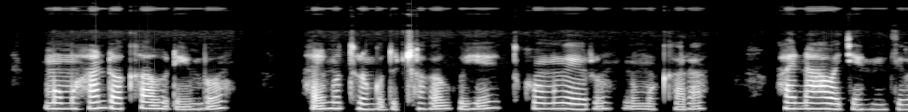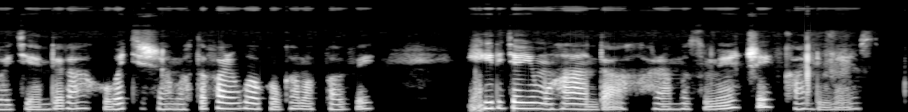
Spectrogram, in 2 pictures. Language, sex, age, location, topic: Kinyarwanda, female, 25-35, Nyagatare, agriculture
